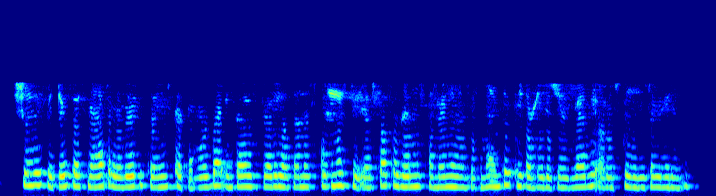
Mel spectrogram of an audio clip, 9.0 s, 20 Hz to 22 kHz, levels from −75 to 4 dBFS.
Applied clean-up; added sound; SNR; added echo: neural mask model Resemble Enhance denoiser.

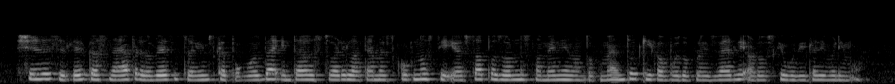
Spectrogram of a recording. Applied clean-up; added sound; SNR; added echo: none; none; none; none.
